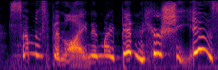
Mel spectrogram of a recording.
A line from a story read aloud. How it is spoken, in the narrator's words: squeaked the bear cub in the biggest voice he had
